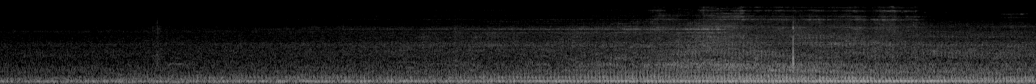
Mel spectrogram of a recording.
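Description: A motor engine runs with a steady low hum. It grows louder over several seconds as if coming closer, then eases just before the end. There is a brief click about eight seconds in.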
